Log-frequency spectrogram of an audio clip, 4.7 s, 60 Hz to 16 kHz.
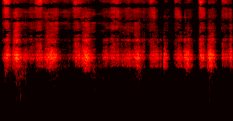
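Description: Long nails tap and scratch the flat wooden underside of a small hollow box with felt feet and a sticker. Quiet, dry scraping strokes with a mid-range hollow tone around 1.1 kHz alternate with a few sharper taps, all thin with no low end and bright hiss above.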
